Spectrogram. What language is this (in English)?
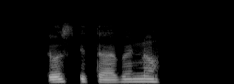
Kalenjin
